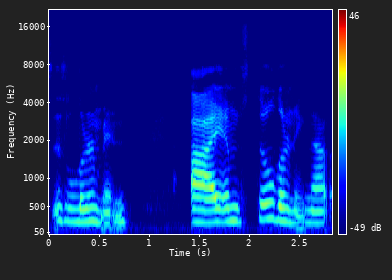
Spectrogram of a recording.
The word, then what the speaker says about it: Lerman: His name is pronounced as Lerman. I am still learning that. I thought it was Larman this whole time.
